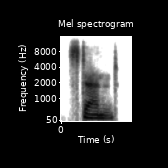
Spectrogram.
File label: "stand", Indian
